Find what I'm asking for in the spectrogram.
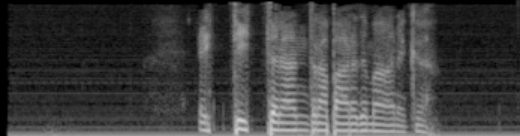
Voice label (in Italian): etittnandrapartmanch, dialetto giulianova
